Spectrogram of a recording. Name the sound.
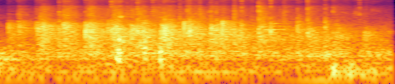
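applause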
